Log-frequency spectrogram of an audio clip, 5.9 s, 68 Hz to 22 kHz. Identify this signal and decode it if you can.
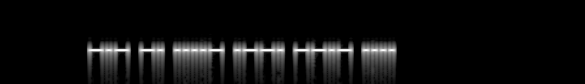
Morse code, heard as a keyed tone, about 28 wpm, 700 Hz. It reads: KN4PQH
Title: USA Call Signs - 6 Characters - Repeated 2x - 28wpm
